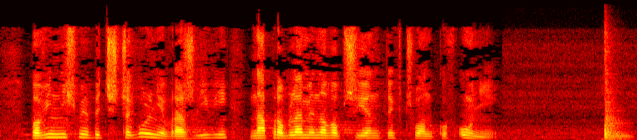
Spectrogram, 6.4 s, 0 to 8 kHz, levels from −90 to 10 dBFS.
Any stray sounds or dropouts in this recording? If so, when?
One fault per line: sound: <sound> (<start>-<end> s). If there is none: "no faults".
sound: thud (6.0-6.3 s)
